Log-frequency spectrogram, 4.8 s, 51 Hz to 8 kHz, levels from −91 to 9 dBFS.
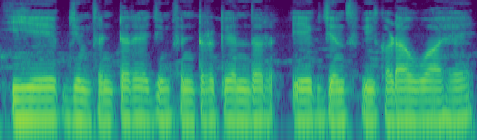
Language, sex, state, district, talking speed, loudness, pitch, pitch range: Hindi, male, Uttar Pradesh, Lalitpur, 190 wpm, -16 LUFS, 110 Hz, 105-110 Hz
